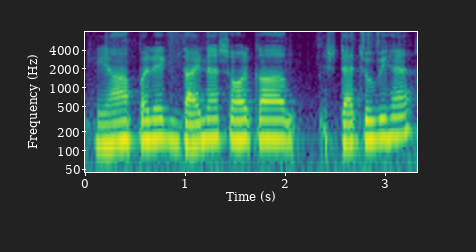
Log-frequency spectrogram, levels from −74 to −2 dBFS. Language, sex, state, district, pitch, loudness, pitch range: Hindi, male, Bihar, Patna, 150 Hz, -14 LUFS, 140-155 Hz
